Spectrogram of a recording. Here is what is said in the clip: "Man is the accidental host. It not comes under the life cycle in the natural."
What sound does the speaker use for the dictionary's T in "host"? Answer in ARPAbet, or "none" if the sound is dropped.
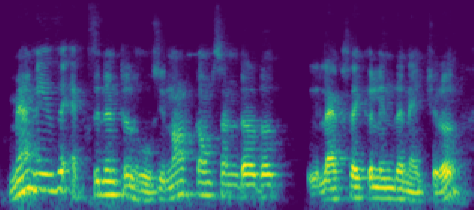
none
